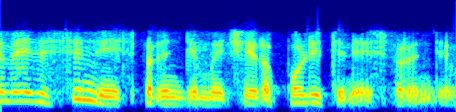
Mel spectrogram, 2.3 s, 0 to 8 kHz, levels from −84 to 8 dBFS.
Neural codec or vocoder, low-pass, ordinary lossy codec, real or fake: vocoder, 22.05 kHz, 80 mel bands, WaveNeXt; 7.2 kHz; AAC, 32 kbps; fake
